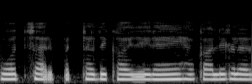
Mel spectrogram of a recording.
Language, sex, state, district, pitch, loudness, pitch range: Hindi, female, Bihar, Araria, 235 Hz, -19 LUFS, 235-240 Hz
